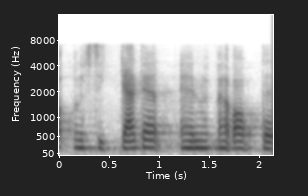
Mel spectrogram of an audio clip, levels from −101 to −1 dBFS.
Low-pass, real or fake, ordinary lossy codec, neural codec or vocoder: 7.2 kHz; fake; none; codec, 16 kHz, 1 kbps, FunCodec, trained on LibriTTS, 50 frames a second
